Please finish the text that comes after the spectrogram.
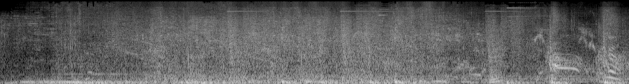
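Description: Confringo blasting spells from Hogwarts Legacy, a loud sustained roar of crackling bursts and mechanical clanks from the game, dense and continuous with a few sharper impacts, no talk.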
